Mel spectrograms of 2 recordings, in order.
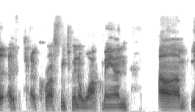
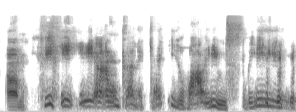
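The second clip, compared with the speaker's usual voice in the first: put-on creepy girl voice, much higher, slower. Retelling a recording he made as a kid, creepy girl voice. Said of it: "make your voice sound like a creepy girl".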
